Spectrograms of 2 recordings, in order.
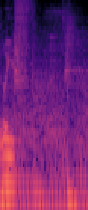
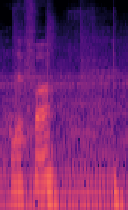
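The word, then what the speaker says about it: Leffe: It's called Leaf, according to the French pronunciation of the word. Otherwise, I think it's Lefa, but Belgian ale.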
